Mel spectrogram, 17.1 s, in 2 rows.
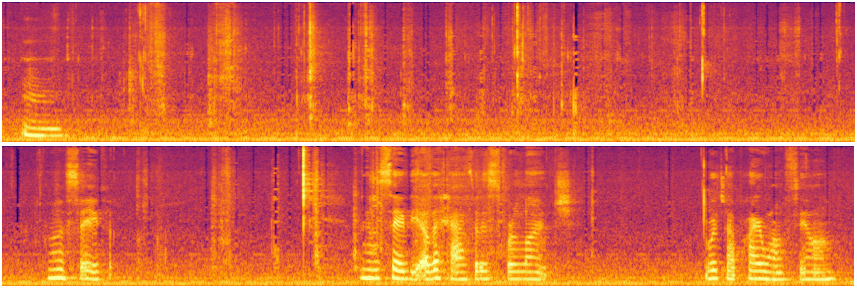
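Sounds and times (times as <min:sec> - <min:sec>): low hum: 0:00.0 - 0:17.0
person chewing crunchy food: 0:00.6 - 0:08.6.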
